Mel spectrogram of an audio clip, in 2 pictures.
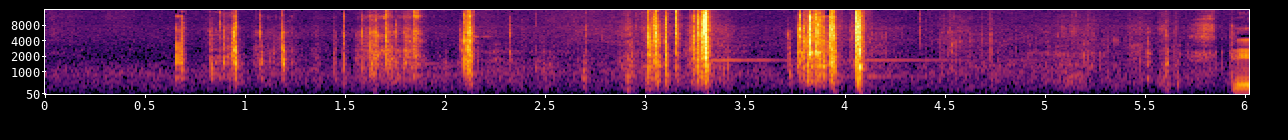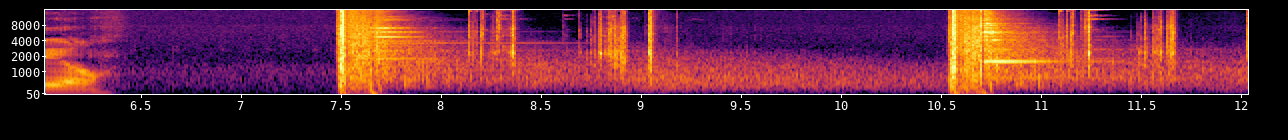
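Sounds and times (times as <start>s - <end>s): rifle lever clicks: 3.0s - 4.2s, 8.1s - 9.2s, 10.6s - 11.8s
rifle shots: 7.4s - 12.0s.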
